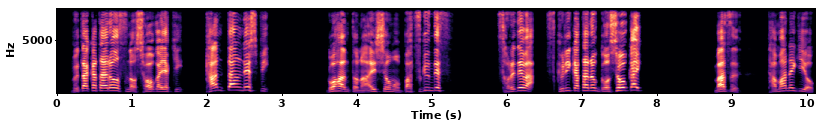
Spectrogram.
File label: male; 料理番組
